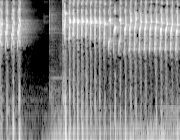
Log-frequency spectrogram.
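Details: Lovebird in gacor ngekek style, meant to spur quiet lovebirds into singing: a few sharp chattering notes, a brief pause, then a long, fast run of high, harsh ticking notes at about seven per second.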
